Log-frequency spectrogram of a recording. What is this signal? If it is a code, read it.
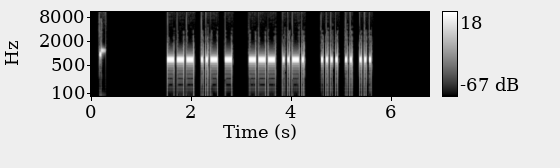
Morse code, heard as a keyed tone, about 25 wpm, 700 Hz. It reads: OUT OF HIS
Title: Sets of 3 Words 25wpm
